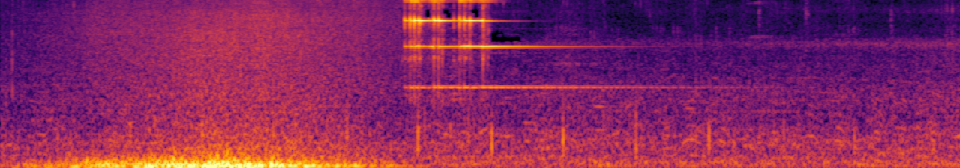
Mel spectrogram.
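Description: A low rushing swell rises and fades over the first two and a half seconds. Then a bicycle bell is rung in a quick trill of about four strikes, and its ring dies away within a second.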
